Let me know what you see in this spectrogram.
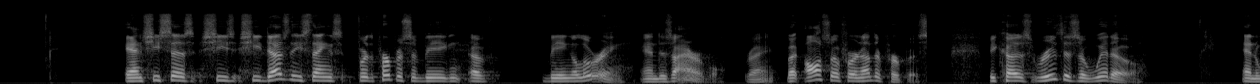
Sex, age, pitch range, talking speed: male, 50-69, 115-150 Hz, 145 wpm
